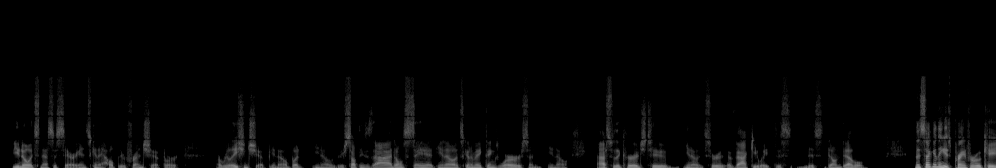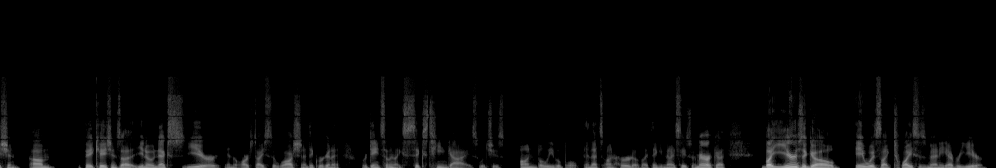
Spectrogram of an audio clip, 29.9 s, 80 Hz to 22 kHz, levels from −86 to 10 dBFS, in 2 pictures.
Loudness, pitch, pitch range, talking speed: -38 LUFS, 105 Hz, 95-120 Hz, 215 wpm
